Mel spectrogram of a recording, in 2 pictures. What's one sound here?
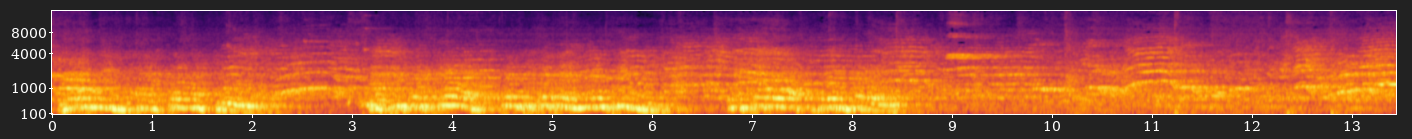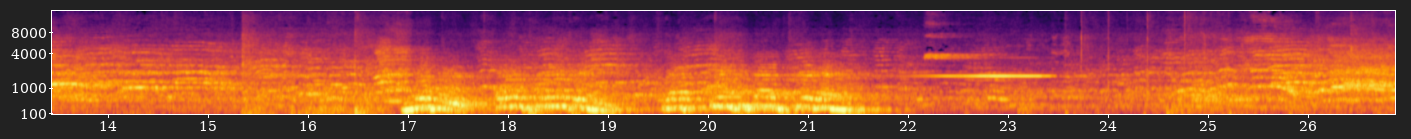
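A basketball bounces on a concrete court.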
